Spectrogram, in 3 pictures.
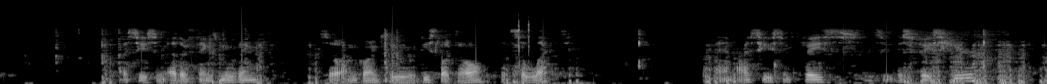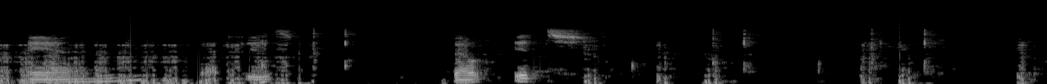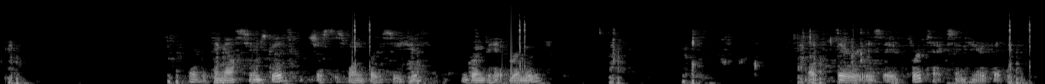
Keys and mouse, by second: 0.0 ctrl+z, 1.5 Tab, 3.0 a, 4.2-5.5 drag, 5.5 middle click, 12.1 z, 16.3 z, 18.0 z, 22.6 z, 25.9 Tab, 27.8 Tab, 28.4 ctrl+Tab.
